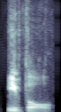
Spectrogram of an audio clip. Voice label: "evil", American

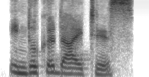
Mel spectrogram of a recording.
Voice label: "endocarditis", Indian

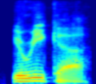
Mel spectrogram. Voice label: "eureka", American

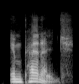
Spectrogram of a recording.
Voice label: "empennage", American

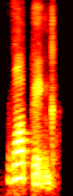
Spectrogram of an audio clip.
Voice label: "whopping", Indian

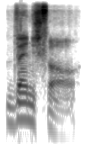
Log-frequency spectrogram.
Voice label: "vengeful", British

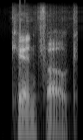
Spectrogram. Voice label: "kinfolk", American

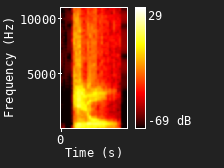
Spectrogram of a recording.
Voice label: "gaol", American

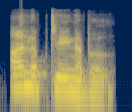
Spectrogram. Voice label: "unobtainable", Indian

